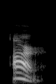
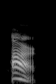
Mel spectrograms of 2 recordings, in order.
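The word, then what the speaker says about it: 二: This character is read in the fourth tone R. R. Another character with this unique ping. The character for year R.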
